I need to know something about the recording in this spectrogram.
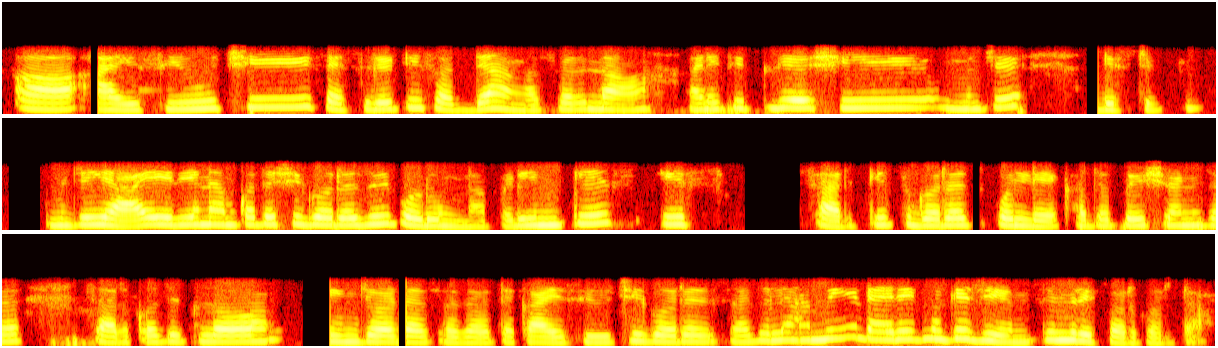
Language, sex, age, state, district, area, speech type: Goan Konkani, female, 18-30, Goa, Bardez, urban, conversation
